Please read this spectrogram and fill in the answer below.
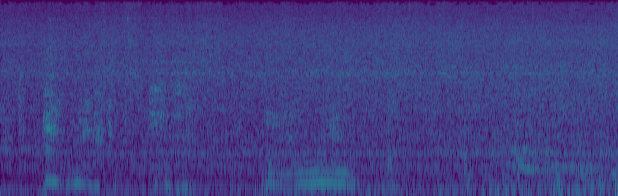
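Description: A Samoyed puppy making short, low-pitched vocal sounds during rough play, with a longer, arching one about three seconds in.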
